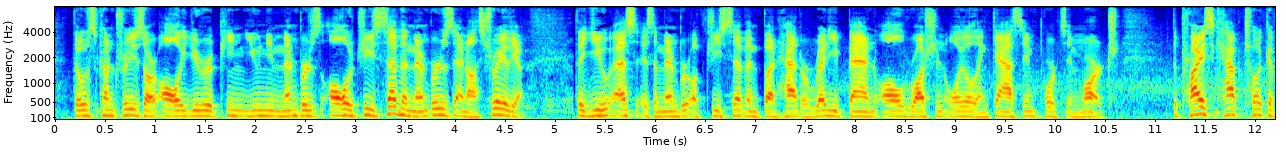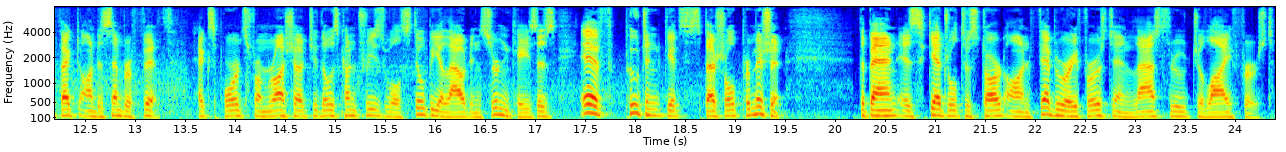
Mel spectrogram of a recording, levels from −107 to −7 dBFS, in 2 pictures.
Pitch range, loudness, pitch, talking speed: 125-150 Hz, -30 LUFS, 140 Hz, 175 wpm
